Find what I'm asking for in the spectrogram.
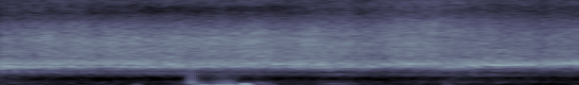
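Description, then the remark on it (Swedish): A sleep machine, a small machine standing on the floor that runs all night, gives a steady white-noise hiss, airy and unbroken like a hairdryer, holding an even level throughout with a brief low rumble partway through. “Sömmaskinen är en liten maskin som låter som en hårtork.”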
